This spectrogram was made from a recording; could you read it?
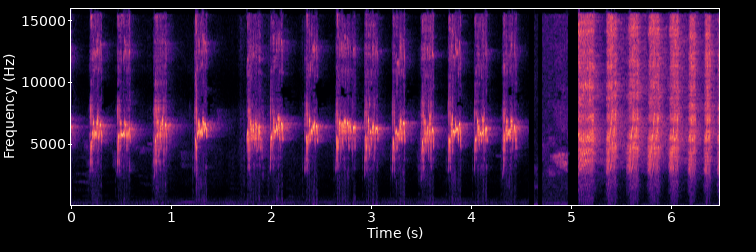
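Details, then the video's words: Songbird master recording for contest training: about fifteen very high, clipped, downward-flicking notes spaced evenly, then a dense, fast, buzzy rolling trill. "INI DIA BURUNG MASTERAN KASARAN NGEROLL || MASTERAN MEWAH UNTUK ISIAN BURUNG LOMBA"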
